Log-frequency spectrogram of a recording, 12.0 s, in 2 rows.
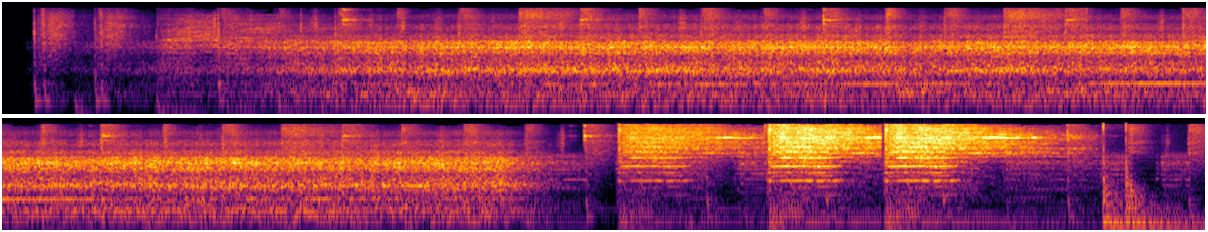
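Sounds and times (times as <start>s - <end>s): train rumble and hiss from inside: 0.4s - 8.7s.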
